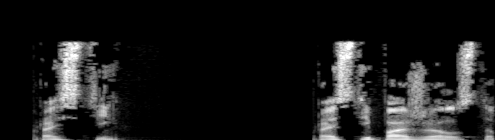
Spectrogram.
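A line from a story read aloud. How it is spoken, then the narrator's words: Mumbling. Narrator (Russian): пробормотал я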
